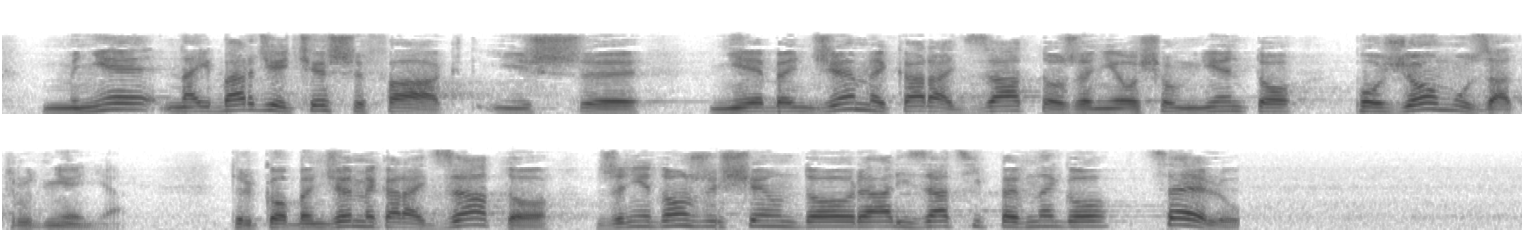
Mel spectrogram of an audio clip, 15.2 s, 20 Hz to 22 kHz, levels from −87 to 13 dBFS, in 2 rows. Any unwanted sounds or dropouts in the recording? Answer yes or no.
no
